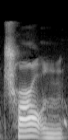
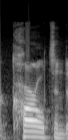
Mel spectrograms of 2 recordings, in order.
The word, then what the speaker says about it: Charlton: It was, I think Gold Key may have done some of the reprints, but it was actually Charlton or Carlton, depending on your pronunciation.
